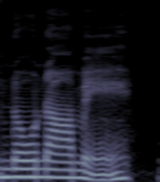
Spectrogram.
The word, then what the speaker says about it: Noname: And a whole month, my name was Noname. And if you can't understand that, it's spelled N-O-N-A-M-E. No name.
